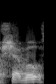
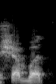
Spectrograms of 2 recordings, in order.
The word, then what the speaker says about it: Chabot: Le T à la fin de Chabot n'est pas silencieux. Donc, on le prononce. C'est pas Chabot, c'est Chabot.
